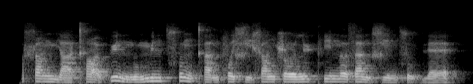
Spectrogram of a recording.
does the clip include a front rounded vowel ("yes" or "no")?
yes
